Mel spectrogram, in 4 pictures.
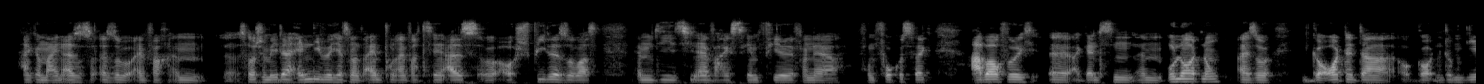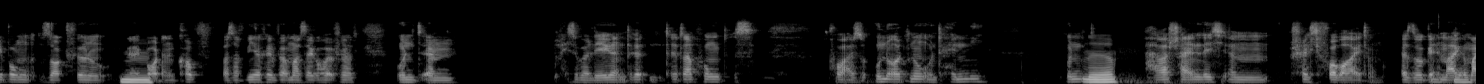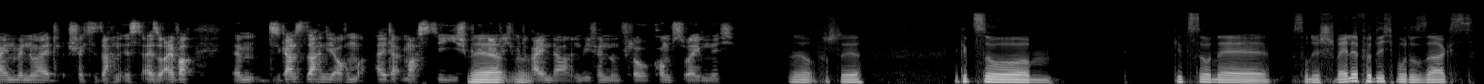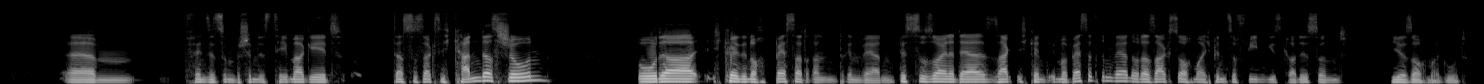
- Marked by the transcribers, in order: other background noise; distorted speech; static
- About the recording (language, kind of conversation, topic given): German, podcast, Was würdest du anderen raten, um leichter in den Flow zu kommen?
